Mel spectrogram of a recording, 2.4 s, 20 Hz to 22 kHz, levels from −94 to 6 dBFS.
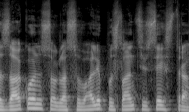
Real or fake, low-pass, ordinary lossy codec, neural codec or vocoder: real; none; none; none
